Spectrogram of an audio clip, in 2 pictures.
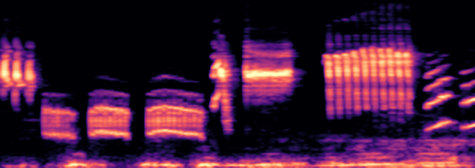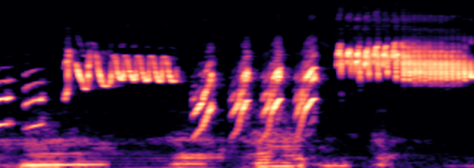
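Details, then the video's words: Asian pied starling, captured with a phone camera, singing to coax other starlings into full song: varied phrases mixing mellow low whistles, harsh buzzy rasps, repeated forked chirps, steep rising whistles and a closing high buzzy trill. "Burung Sederhana Ini Bisa Mengajak Burung Jalak Suren Lain Ikut Gacor Terus"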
